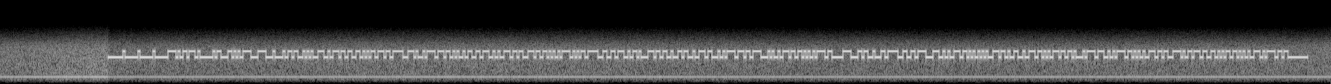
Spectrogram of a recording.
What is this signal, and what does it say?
RTTY (50 baud, 450 Hz shift), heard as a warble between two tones, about 1550 Hz centre, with radio static and a steady whistle near 350 Hz. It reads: BROOKLYN IS THE FINAL RESTING PLACE OF REVOLUTIONARY WAR GENERAL ISRAEL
